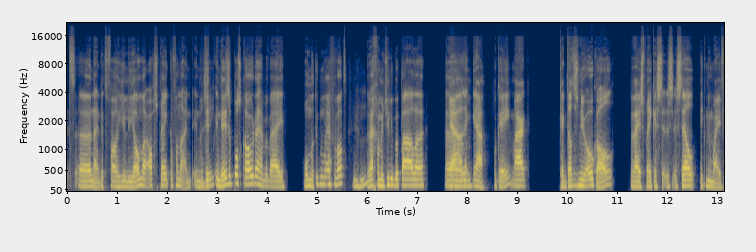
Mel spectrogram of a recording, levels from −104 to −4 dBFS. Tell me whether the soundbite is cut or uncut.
cut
